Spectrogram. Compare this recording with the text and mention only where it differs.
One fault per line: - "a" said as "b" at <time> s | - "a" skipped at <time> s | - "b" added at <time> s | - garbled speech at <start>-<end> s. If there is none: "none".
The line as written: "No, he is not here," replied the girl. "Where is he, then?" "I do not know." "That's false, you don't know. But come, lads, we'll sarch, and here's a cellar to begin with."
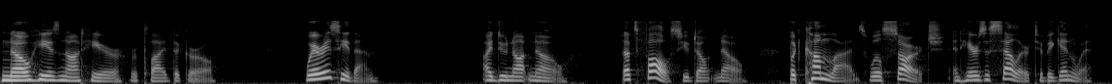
none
